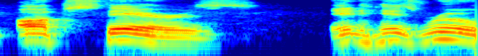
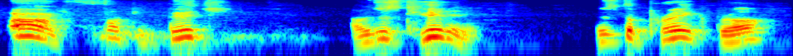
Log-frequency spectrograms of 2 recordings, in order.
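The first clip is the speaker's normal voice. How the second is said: higher, louder jokey prankster voice; mock Michael voice; 7 semitones higher, 6 dB louder than usual. Mocking Michael after being hit, as a whiny prankster. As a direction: play a hurt dude saying it was a joke. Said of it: "It's like".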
